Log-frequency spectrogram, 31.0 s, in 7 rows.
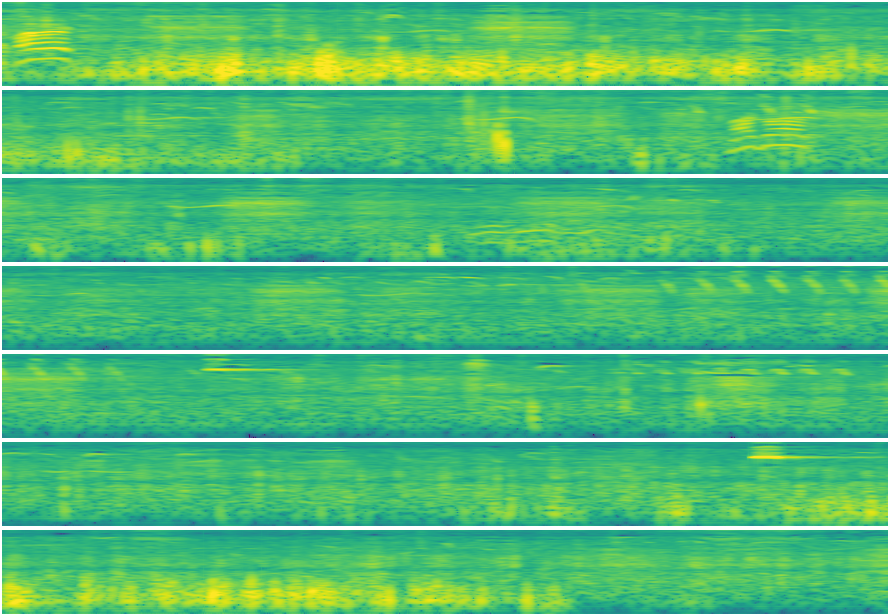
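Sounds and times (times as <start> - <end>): birds chirping: 0.0 - 31.0
high bird trills: 18.7 - 19.4.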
